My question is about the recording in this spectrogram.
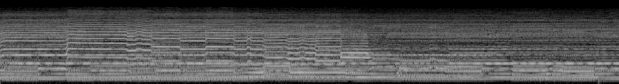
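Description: Traditional southern Italian bagpipe music, zampogna style: an ornamented melody played over a steady drone. The melody thins out and the music gets a little quieter just past halfway.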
